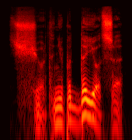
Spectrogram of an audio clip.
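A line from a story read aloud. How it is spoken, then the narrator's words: Hissed through teeth. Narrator (Russian): Прошипел он сквозь зубы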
